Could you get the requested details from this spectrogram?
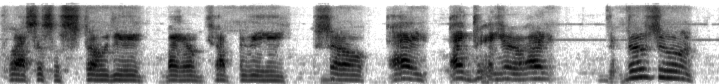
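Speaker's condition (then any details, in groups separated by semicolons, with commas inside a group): Spinal muscular atrophy; diagnosed 17 months, tracheostomy age 3, never walked, wheelchair; full-time ventilator, stable, Spinraza treatment; speaks with trach and ventilator, slightly clearer now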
